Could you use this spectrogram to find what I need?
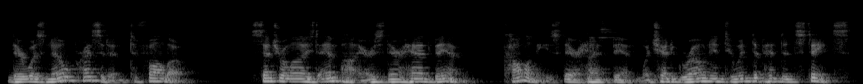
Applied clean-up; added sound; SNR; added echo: neural separator model SepFormer DNS4.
